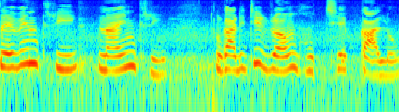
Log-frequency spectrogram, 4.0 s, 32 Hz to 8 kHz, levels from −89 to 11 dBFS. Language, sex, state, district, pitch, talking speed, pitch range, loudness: Bengali, female, West Bengal, Dakshin Dinajpur, 270 Hz, 120 wpm, 245-290 Hz, -15 LUFS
